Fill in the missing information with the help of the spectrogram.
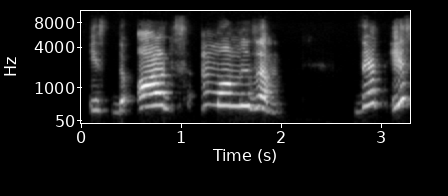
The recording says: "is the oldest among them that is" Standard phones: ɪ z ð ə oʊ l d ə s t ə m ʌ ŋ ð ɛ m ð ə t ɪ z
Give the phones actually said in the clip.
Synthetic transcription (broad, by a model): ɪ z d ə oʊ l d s ə m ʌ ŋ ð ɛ m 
